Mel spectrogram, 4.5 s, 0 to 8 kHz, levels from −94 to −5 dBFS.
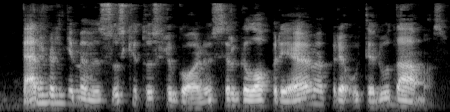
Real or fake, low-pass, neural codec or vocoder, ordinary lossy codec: real; 7.2 kHz; none; MP3, 48 kbps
